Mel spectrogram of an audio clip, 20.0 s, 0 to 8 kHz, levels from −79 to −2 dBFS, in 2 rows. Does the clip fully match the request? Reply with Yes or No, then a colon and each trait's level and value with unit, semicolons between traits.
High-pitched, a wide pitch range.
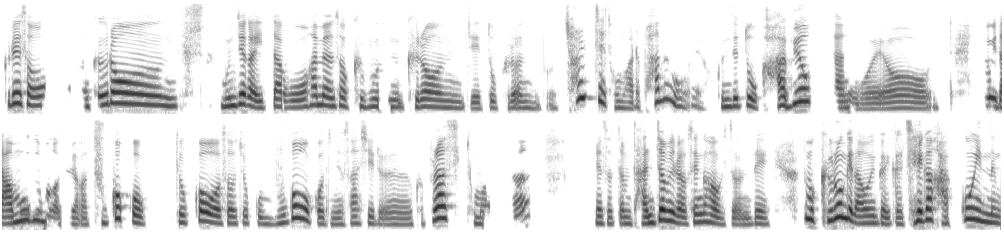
Yes: high, 195 Hz; wide, 6.4 semitones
